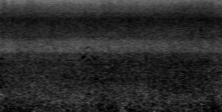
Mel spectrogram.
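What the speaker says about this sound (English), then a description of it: "We are going to be paddling through breaking waves" Breaking ocean surf rolls in as a continuous low roar with heavy wind buffeting the microphone, the crash of the waves steady and close throughout.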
